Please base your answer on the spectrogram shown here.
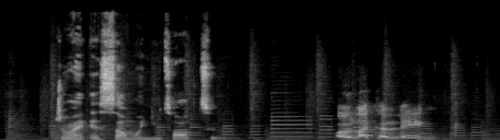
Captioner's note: voiceover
